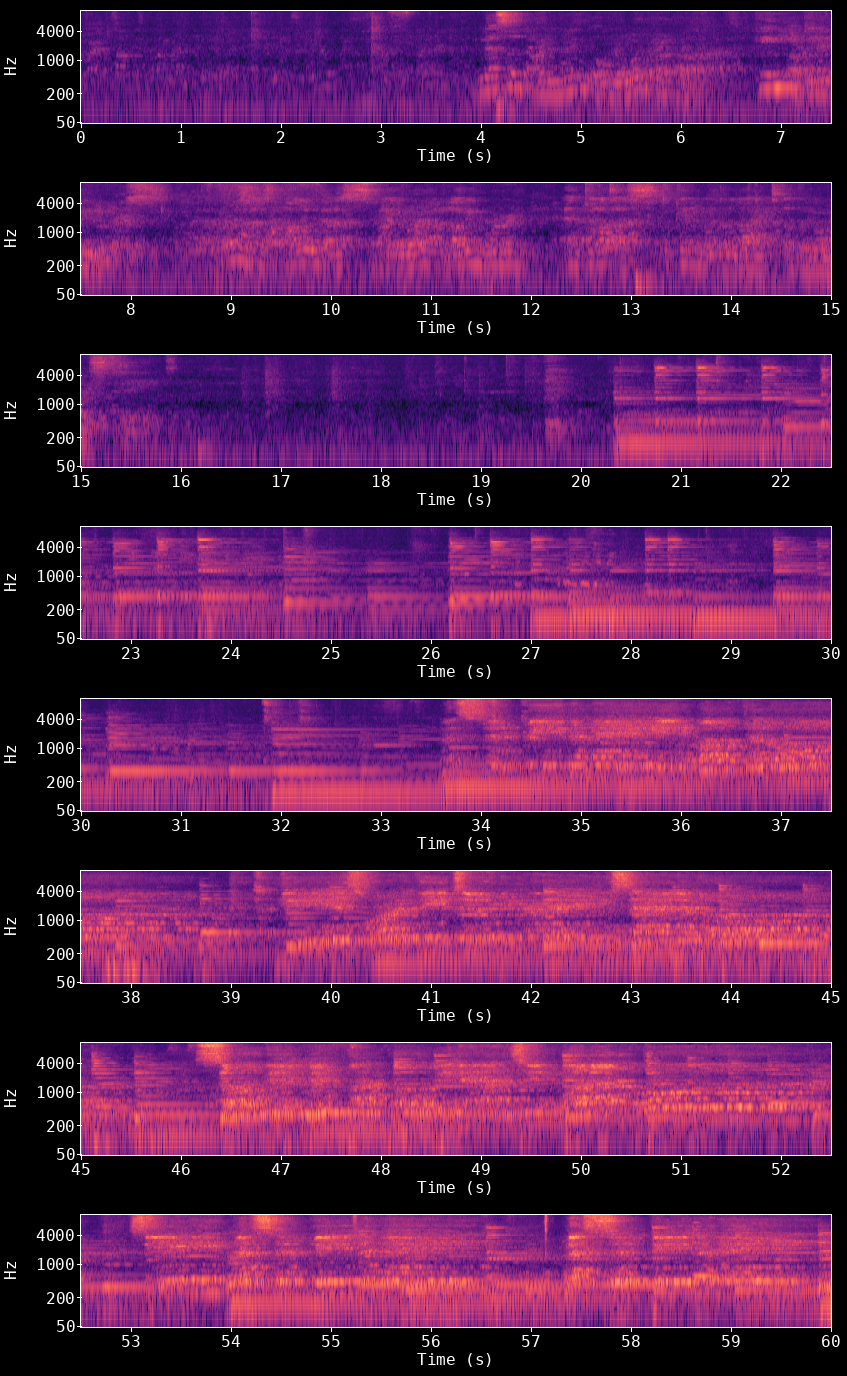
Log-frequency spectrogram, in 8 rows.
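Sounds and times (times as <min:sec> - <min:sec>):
choir singing worship song: 0:33.6 - 1:00.0.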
